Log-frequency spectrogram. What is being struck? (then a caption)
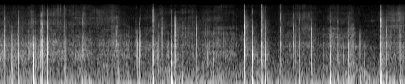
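Thin plastic paint palette. Long painted nails scratch and tap the surface of a medium oval white plastic paint palette with round and triangular wells, thin, hollow-backed and empty, held upright in front of the mic. Quick, dry, bright clicks and taps pop out irregularly over a soft crackling scratch and a faint low hum, each tap dying away almost instantly.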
